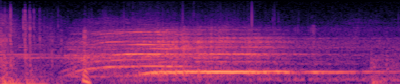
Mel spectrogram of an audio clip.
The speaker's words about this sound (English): I stood there on the embankment as the train pulled away.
